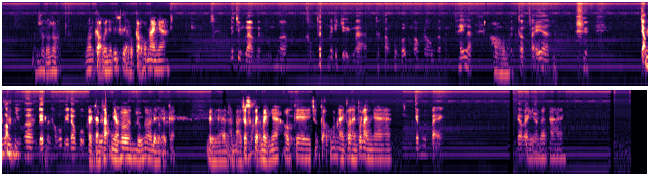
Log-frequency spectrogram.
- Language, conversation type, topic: Vietnamese, unstructured, Bạn nghĩ sao về việc các quán ăn sử dụng nguyên liệu không rõ nguồn gốc?
- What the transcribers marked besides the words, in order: mechanical hum; tapping; distorted speech; chuckle; other background noise; laugh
